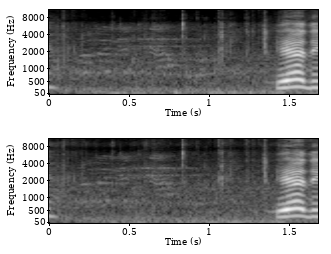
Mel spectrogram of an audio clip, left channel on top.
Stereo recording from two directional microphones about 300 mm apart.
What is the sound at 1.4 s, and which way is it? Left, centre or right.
Speech, centre.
